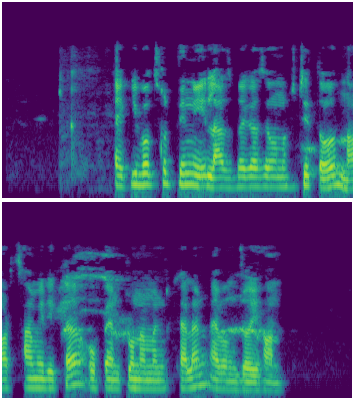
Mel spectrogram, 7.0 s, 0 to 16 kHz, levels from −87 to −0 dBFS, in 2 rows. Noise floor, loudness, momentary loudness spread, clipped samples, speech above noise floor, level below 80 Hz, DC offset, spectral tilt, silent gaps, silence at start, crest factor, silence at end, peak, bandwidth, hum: -75 dBFS; -17 LUFS; 7 LU; under 0.1%; 59 dB; -56 dBFS; under 0.1%; -6 dB/octave; none; 0.55 s; 16 dB; 0.7 s; -2 dBFS; 8 kHz; none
